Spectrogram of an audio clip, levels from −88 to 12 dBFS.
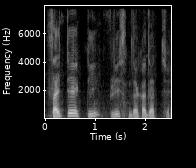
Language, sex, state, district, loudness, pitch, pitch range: Bengali, male, West Bengal, Alipurduar, -21 LUFS, 165 Hz, 120-180 Hz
